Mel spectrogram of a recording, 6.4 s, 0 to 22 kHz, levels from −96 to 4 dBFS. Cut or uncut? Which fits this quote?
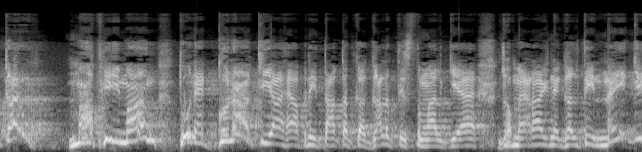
uncut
